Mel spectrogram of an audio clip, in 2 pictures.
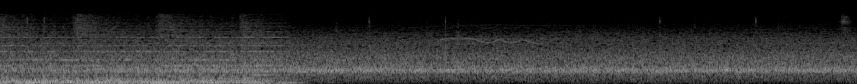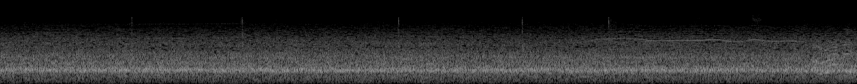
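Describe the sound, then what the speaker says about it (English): Stadium crowd noise from College Football 25 on a third-down defensive stand, a steady, moderately loud roar of cheering that follows a brief louder burst at the start and carries on evenly. "Decibels rising as the crowd gets behind this defense on third down."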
